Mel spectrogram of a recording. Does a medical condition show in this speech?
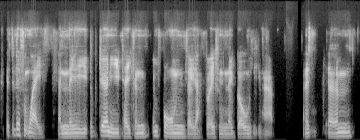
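Yes: profound deafness, acquired from meningitis.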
